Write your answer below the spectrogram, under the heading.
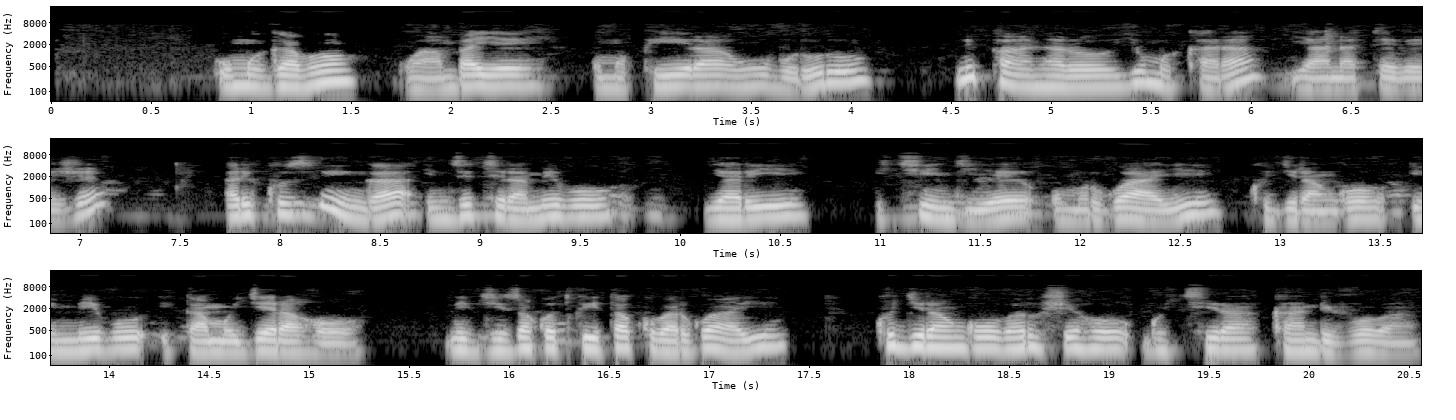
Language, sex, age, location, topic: Kinyarwanda, male, 18-24, Huye, health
